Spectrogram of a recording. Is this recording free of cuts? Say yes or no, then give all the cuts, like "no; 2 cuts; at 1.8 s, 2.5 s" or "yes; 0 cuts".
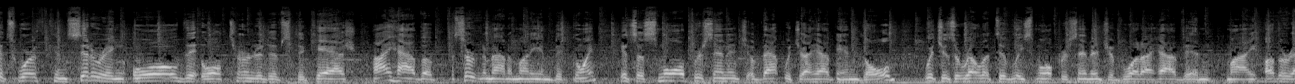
no; 4 cuts; at 2.0 s, 3.6 s, 4.6 s, 8.3 s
